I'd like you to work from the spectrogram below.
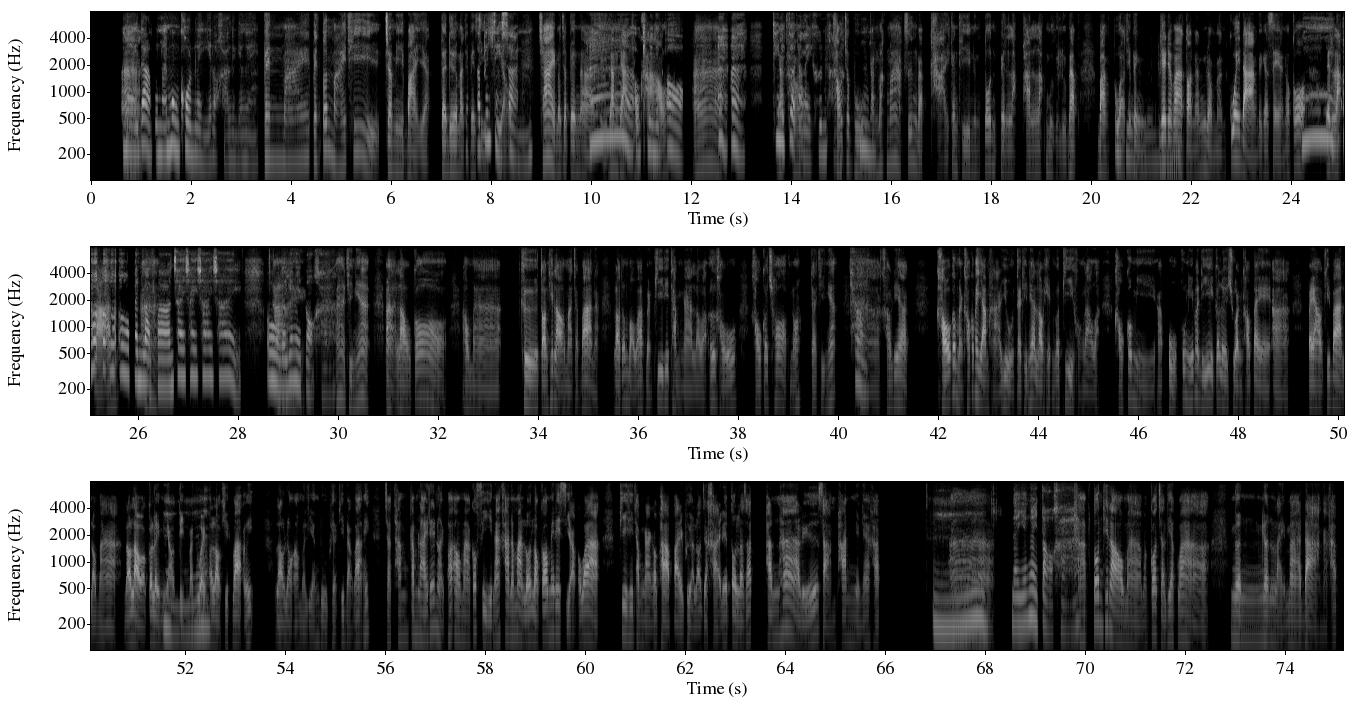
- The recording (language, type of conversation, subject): Thai, podcast, การปลูกพืชสอนอะไรเกี่ยวกับความรับผิดชอบบ้าง?
- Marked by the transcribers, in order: tapping; other background noise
